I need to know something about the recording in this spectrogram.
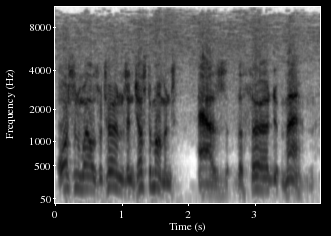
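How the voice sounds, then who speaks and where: Male radio announcer over loud music. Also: on the high side, big pitch swings, moderate pace, poor audio. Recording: old radio recording under loud music.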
